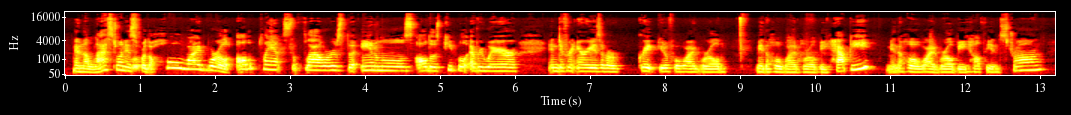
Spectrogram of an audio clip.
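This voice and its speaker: A woman, an author, reading her children's picture book aloud and talking it through for a young audience, with expressive delivery. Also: mid-range voice, moderate pace. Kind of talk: live children's story time reading and friendly explanation.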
